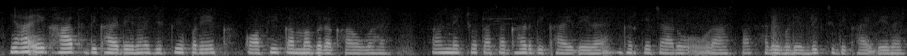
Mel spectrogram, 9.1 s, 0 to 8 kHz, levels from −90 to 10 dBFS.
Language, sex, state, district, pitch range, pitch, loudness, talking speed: Hindi, female, Maharashtra, Dhule, 175-200 Hz, 185 Hz, -31 LUFS, 240 wpm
